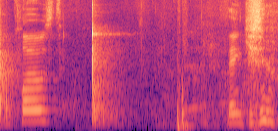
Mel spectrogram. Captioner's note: gavel bangs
